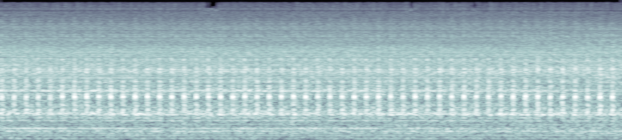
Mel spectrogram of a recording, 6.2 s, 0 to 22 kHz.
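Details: Audi A6 C6, cold morning start: sharp metallic ticking about twice a second over a steady idle, even and persistent. This is an engine knock, source undetermined.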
